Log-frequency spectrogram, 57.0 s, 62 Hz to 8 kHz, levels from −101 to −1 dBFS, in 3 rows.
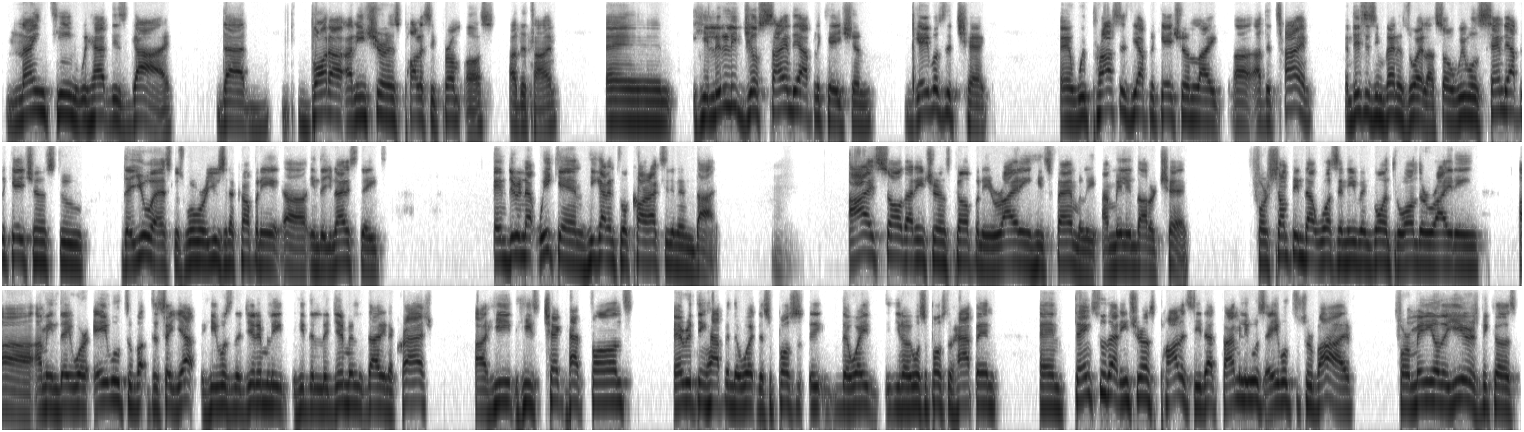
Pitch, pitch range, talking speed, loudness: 140 Hz, 130-155 Hz, 160 wpm, -17 LUFS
